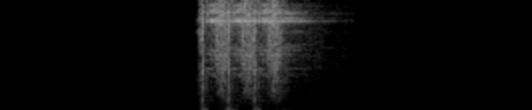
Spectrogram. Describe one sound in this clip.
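A bright menu chime rings.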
